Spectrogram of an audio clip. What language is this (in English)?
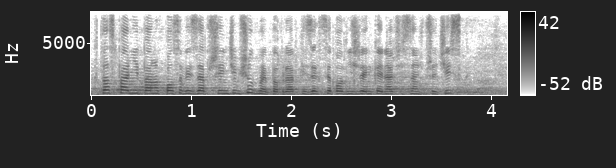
Polish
